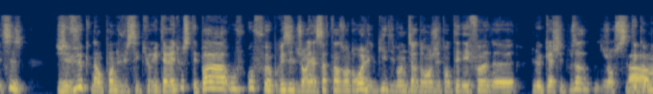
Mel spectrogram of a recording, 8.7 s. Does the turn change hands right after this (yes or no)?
yes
